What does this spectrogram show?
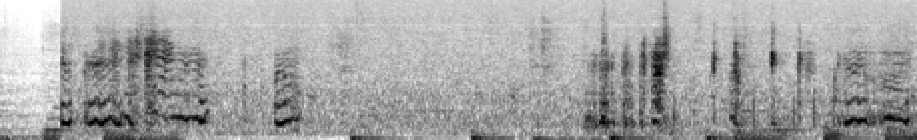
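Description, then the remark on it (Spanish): Someone imitates the sound a cat makes when it sees a fly, chattering its teeth in rapid, stuttering clicks and bleat-like voiced bursts that come in two uneven flurries with a short pause between. “Y cada tanto, cuando ve una mosca, hace ese tipo de sonido que es como para hipnotizarla.”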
